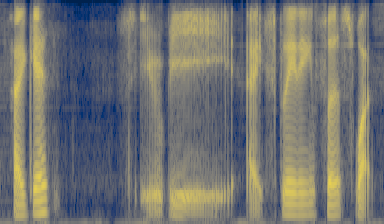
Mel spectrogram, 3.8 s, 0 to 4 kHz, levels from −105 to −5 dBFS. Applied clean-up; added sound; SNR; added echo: neural separator model SepFormer WHAM!.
